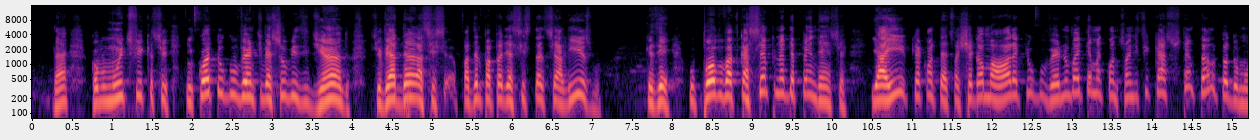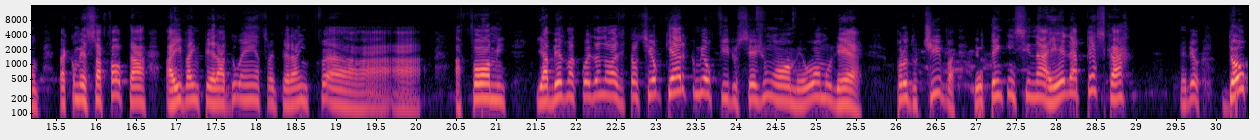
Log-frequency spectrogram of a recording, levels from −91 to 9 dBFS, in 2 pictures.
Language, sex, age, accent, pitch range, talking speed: Portuguese, male, 60-79, Brazilian, 180-235 Hz, 175 wpm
